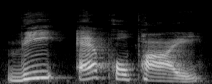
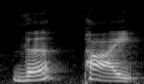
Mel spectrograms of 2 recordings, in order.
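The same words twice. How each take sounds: First: Slow "The apple pie", "The" as "thee"; long ee in "The" before "apple"; THE before a vowel. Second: Low "The pie", "The" as "thuh"; THE before a consonant. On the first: English teacher contrasting with plain pie, slow "thee apple pie". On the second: English teacher repeating the example, "The pie" said "thuh pie". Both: Shown as a demonstration. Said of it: "a palavrinha que vem em seguida que vai determinar o som".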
